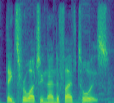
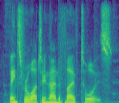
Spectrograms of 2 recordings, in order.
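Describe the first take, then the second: First: The voice is processed to sound clear. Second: The voice is heard with no enhancement. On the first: "It's now on clear" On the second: "with the voice enhancer turned off"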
